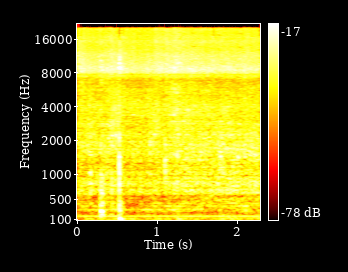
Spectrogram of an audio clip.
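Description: A hilsa fish head fries in a wok with a faint, steady sizzle and a few soft scraping knocks, quiet and close with no talking.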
